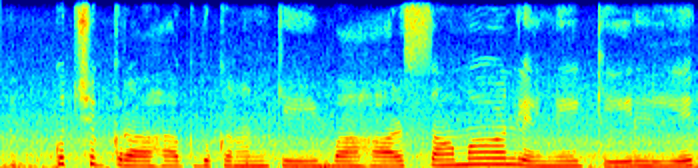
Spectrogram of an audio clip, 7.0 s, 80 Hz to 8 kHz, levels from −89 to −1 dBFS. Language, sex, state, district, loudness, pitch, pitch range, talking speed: Hindi, female, Madhya Pradesh, Dhar, -14 LUFS, 225 Hz, 220-255 Hz, 75 wpm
